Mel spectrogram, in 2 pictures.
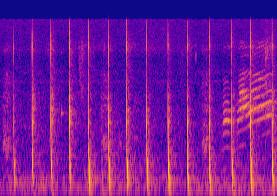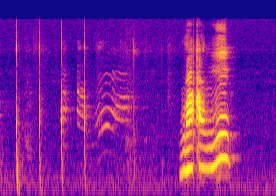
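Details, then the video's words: Talking pet parrot indoors: a steady run of about fifteen crisp clicks, several faint rising whistled notes, then one loud harmonic wavering voiced call at the close. "parrot talking video"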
